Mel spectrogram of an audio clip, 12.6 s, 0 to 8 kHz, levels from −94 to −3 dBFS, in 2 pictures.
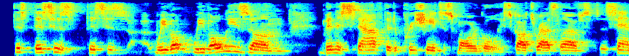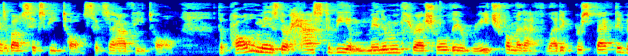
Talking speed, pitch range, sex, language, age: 220 wpm, 150-180 Hz, male, English, 30-49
